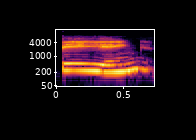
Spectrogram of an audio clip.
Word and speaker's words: being: was being cleaned so try to make sure when you're pronouncing this being you have the two syllables Bean is one syllable being is two syllables good Okay so we've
